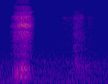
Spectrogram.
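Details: Deliberately induced wet sneeze, itchy and tickly after a long break from inducing: a short, hissy sneeze followed by a softer second puff, heard quietly at a distance.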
